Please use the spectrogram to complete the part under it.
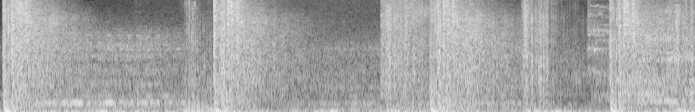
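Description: Gunfire during a frantic fight with a monster: many loud, sharp shots crack out over a dense, roaring background, some spaced apart and others in quick succession.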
